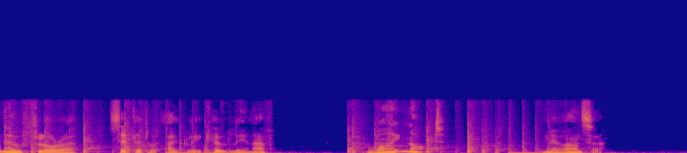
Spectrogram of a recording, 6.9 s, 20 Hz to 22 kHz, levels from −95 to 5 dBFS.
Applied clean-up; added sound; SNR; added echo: none; Drum kit; 12 dB; none.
